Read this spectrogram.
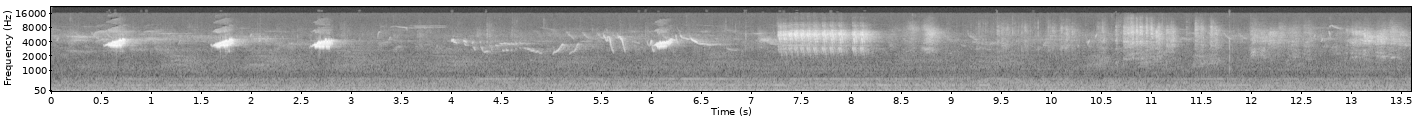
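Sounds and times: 
Common chaffinch (Fringilla coelebs) calls: 0:00.0 - 0:13.5.

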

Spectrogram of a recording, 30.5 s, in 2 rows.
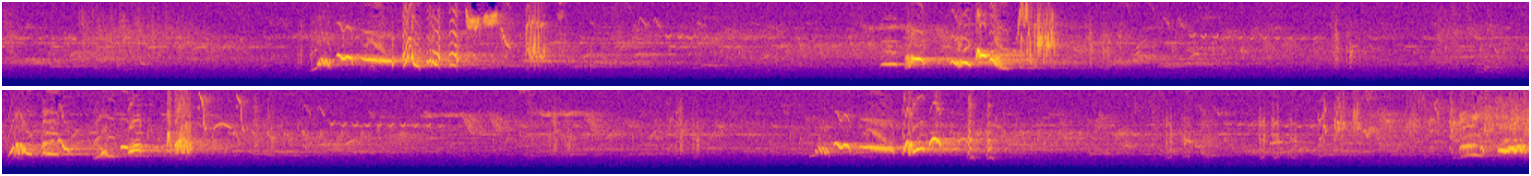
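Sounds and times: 
common blackbird singing: 0:00.0 - 0:30.5.

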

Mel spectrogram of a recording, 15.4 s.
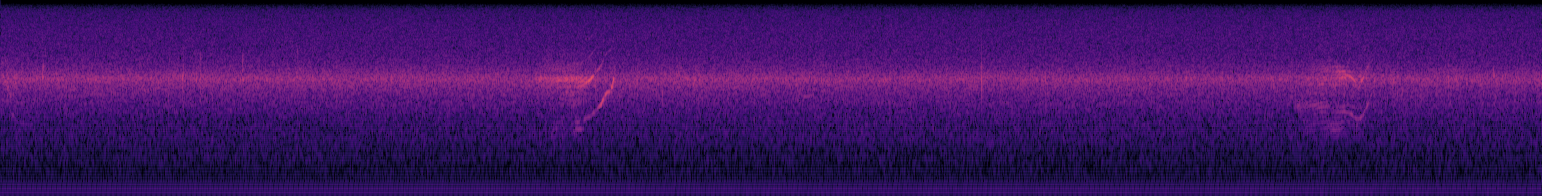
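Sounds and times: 
steady low hum: 0:00.0 - 0:15.4
continuous underwater hiss: 0:05.3 - 0:06.2
Killer whale call: 0:05.4 - 0:06.2, 0:12.9 - 0:13.8.

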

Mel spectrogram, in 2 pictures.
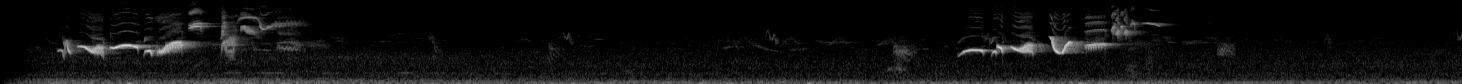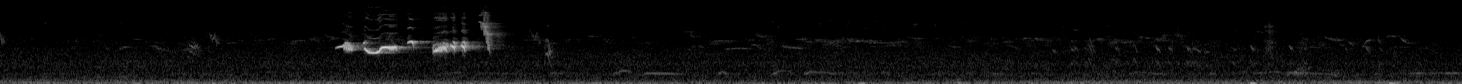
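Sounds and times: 
common blackbird singing: 0:00.2 - 0:12.4, 0:15.6 - 0:29.2.

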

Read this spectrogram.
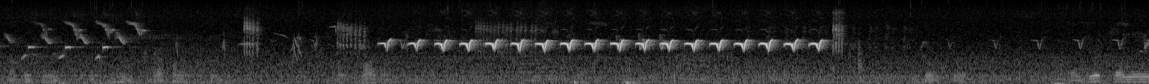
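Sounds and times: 
common nightingale song: 0:00.0 - 0:11.4
speech: 0:00.2 - 0:01.0.

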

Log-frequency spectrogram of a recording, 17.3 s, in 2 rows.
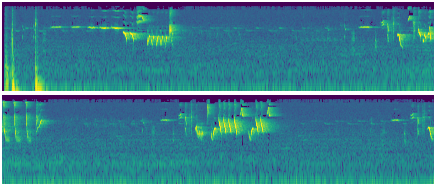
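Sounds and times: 
low thumps: 0:00.0 - 0:01.0
common nightingale song: 0:00.1 - 0:17.2.

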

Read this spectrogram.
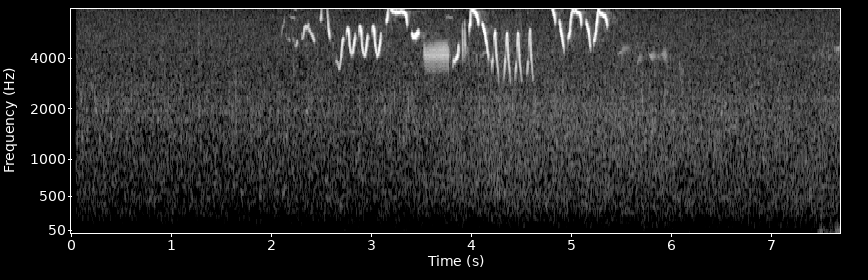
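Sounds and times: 
faint background hiss: 0:00.1 - 0:07.6
Eurasian wren singing: 0:02.1 - 0:06.1.

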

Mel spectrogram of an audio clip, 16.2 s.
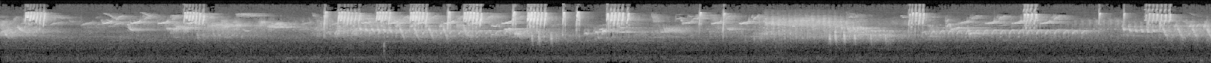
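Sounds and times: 
chorus of other birds: 0:00.0 - 0:16.1
Eurasian nuthatch calls: 0:00.3 - 0:00.7, 0:01.8 - 0:02.9, 0:04.2 - 0:08.5, 0:09.2 - 0:09.9, 0:11.0 - 0:12.5, 0:13.5 - 0:16.1.

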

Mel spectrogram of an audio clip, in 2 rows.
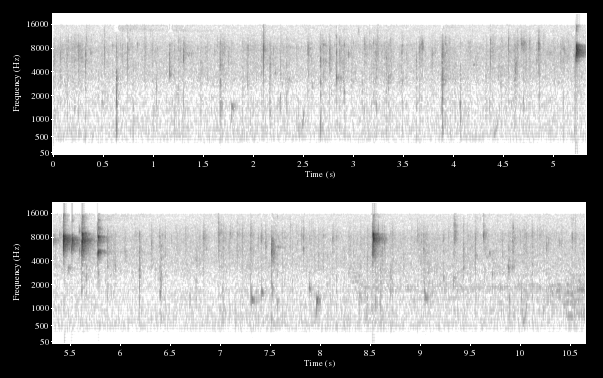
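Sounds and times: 
faint crackles: 0:00.0 - 0:10.6
European robin calls: 0:05.2 - 0:05.9, 0:08.4 - 0:08.7.

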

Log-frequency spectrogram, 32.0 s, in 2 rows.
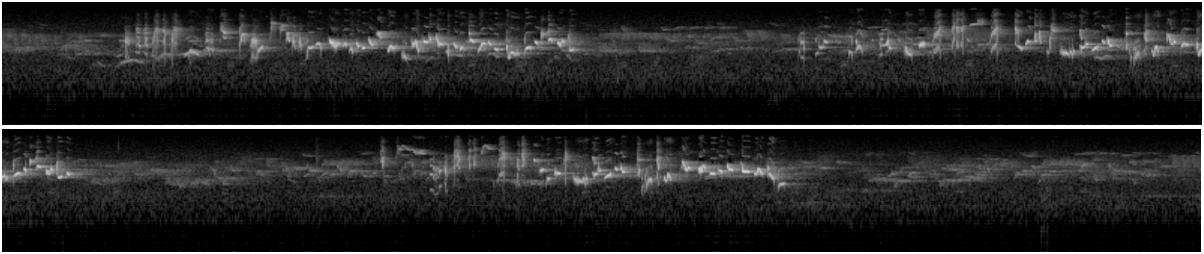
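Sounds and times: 
Eurasian blackcap warbling song: 0:00.0 - 0:31.9.

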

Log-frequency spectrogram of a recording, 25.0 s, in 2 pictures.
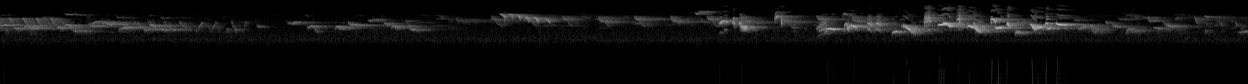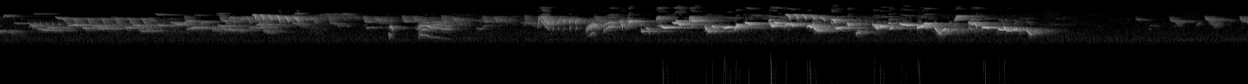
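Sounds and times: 
Eurasian blackcap song: 0:00.0 - 0:23.2, 0:23.8 - 0:24.9.

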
